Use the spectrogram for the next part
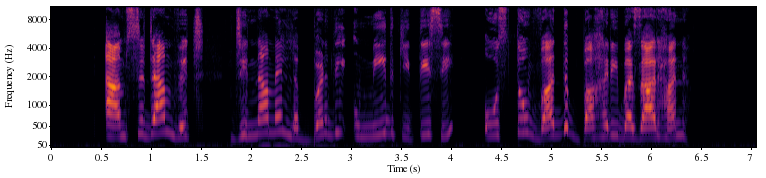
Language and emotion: Punjabi, surprised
